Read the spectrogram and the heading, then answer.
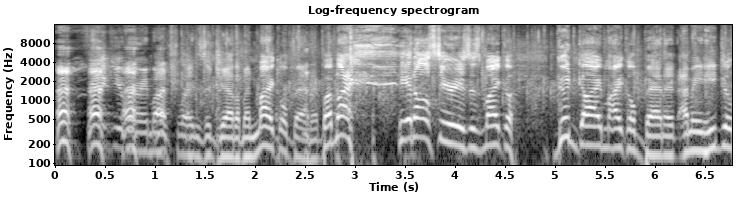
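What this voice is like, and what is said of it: Usual voice. Nothing is said of it.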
